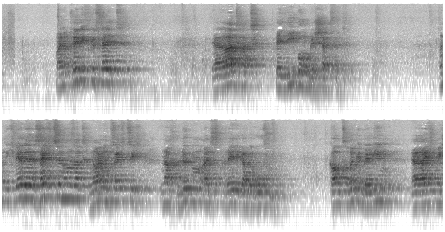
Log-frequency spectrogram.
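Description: A middle-aged man speaks slowly and expressively, reciting, with echo.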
